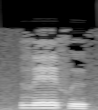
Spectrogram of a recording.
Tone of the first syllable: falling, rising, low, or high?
high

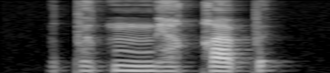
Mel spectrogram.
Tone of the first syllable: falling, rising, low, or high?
high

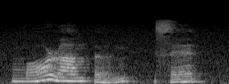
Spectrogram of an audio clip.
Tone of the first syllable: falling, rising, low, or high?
rising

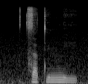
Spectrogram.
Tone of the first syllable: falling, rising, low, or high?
falling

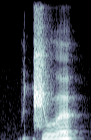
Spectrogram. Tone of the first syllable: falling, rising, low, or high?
rising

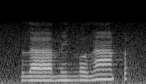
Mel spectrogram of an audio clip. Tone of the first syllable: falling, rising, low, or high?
low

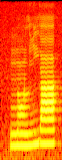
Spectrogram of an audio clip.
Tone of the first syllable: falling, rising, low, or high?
low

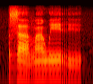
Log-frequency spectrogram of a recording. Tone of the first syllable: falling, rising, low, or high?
falling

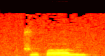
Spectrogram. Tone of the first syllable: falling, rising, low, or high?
low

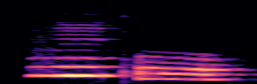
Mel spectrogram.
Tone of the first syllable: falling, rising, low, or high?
high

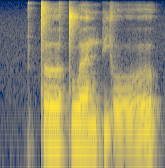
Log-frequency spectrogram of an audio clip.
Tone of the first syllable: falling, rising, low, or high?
high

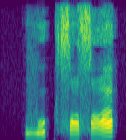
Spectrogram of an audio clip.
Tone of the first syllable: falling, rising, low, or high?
rising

